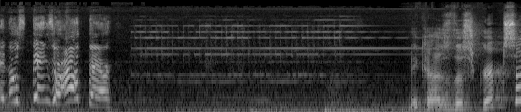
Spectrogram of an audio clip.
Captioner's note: phone in booth rings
